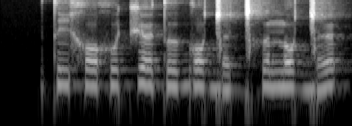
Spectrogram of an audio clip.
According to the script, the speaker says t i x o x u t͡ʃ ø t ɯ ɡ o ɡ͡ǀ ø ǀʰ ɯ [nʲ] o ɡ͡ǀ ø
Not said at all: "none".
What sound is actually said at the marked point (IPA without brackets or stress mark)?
n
